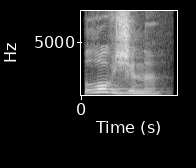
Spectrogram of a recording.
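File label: "ловзьыны", Komi, female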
